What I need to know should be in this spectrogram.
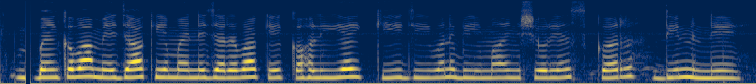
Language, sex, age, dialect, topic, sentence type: Magahi, female, 18-24, Central/Standard, banking, question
